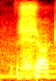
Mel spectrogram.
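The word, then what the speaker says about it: Shough: pronounced Tyler Shuck, the 25-year-old rookie, decent size, not a great arm, decent athlete, and we'll see if he works out in real life.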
